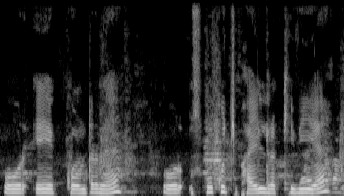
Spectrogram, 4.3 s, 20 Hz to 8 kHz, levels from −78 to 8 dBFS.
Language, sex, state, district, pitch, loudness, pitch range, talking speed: Hindi, male, Uttar Pradesh, Saharanpur, 165 Hz, -14 LUFS, 165-195 Hz, 165 wpm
